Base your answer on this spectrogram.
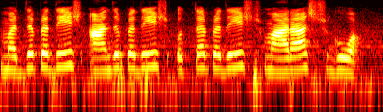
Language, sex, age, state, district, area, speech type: Sindhi, female, 18-30, Madhya Pradesh, Katni, urban, spontaneous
